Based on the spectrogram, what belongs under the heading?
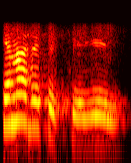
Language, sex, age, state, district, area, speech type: Maithili, female, 45-60, Bihar, Samastipur, rural, conversation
